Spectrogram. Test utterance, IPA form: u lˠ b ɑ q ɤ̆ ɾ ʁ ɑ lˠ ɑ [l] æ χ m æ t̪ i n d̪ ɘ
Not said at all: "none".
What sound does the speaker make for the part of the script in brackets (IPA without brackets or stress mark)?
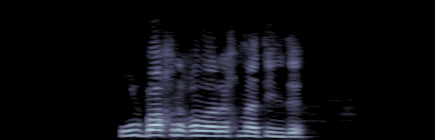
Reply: ɾ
